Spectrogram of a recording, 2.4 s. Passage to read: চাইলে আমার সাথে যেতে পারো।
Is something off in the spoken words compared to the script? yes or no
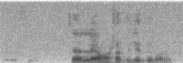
no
